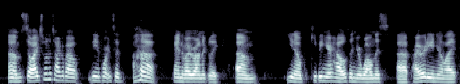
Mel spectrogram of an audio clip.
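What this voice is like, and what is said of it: Nasal, congested voice. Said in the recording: “my voice might sound a little different because I have a cold ... a little bit more nasally today”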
